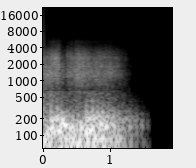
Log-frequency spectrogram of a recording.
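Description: Bombs exploding during port attacks in the war strategy game War Plan Orange: a loud, deep, rumbling blast that sustains for about a second, then fades quickly into silence, with no voices.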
